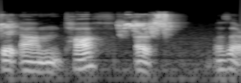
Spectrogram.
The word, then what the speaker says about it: Thoth: on that so the egyptian god that's name is spelled t-h-o-t-h we literally actually have no idea how to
